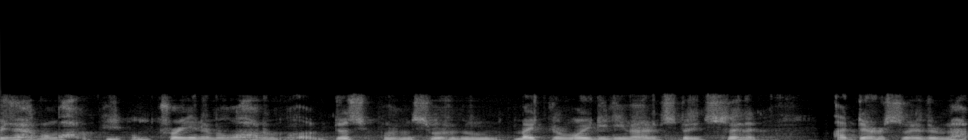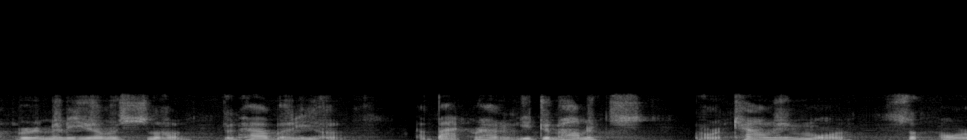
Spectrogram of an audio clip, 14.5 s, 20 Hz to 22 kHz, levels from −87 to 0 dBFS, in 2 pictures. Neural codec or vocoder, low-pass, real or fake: autoencoder, 22.05 kHz, a latent of 192 numbers a frame, VITS, trained on one speaker; 7.2 kHz; fake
